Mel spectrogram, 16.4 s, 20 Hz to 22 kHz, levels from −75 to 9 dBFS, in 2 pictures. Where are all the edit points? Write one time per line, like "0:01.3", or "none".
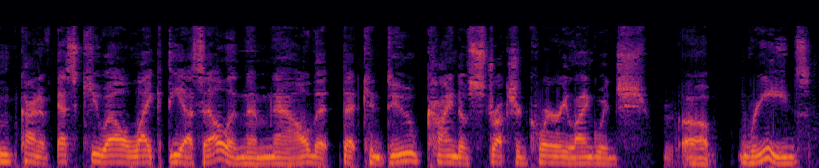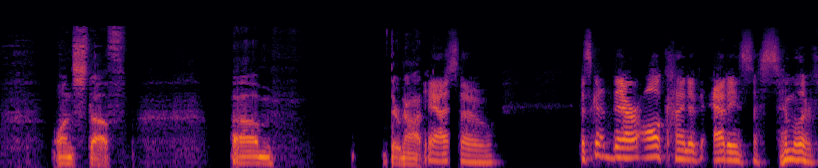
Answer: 0:12.6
